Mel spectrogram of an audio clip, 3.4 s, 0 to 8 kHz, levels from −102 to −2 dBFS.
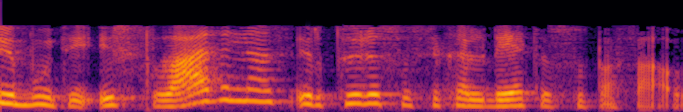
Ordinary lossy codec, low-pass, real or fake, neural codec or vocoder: AAC, 16 kbps; 7.2 kHz; fake; codec, 44.1 kHz, 7.8 kbps, Pupu-Codec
